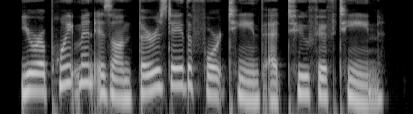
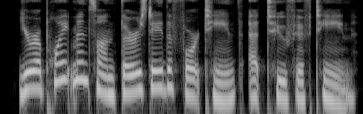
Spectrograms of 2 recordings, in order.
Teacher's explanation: The words appointment is become appointments and on Thursday connect smoothly. However, the numbers remain important and usually receive clear stress.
